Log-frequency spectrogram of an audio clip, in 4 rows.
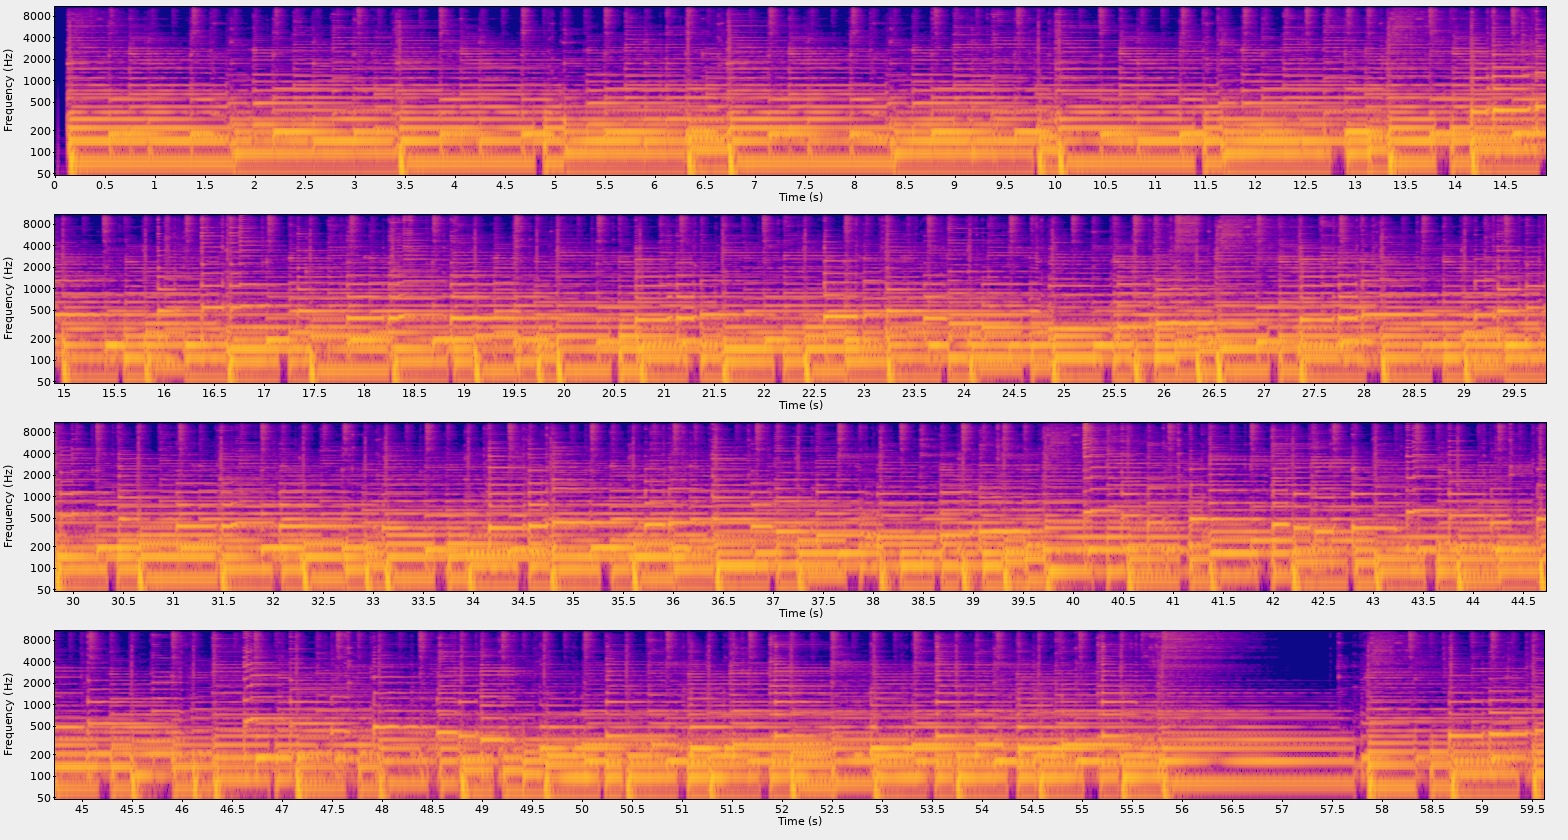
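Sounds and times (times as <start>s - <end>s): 
bass: 0.0s - 59.6s
drums: 0.1s - 56.9s, 57.7s - 59.6s.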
